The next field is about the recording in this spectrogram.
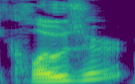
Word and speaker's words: cloze: It's called the, how do you pronounce that? C-L-O-Z-E. – C-L-O-Z-E, closer? What the hell is that? I don't even know what that is. – It's called a close prompt.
